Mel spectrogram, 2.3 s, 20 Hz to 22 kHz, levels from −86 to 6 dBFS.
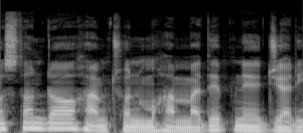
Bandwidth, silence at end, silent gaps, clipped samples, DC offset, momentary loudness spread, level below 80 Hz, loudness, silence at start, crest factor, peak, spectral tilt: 15 kHz; 0 s; none; under 0.1%; under 0.1%; 2 LU; -22 dBFS; -16 LUFS; 0 s; 12 dB; -2 dBFS; -6 dB/octave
